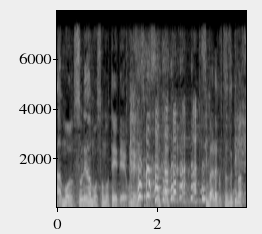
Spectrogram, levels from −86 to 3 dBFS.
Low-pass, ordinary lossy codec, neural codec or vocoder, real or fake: 7.2 kHz; none; vocoder, 44.1 kHz, 128 mel bands every 256 samples, BigVGAN v2; fake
